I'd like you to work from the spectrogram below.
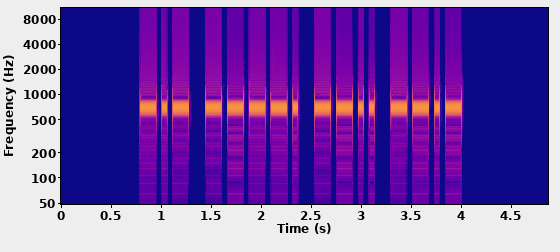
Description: Morse code, heard as a keyed tone, about 22 wpm, 700 Hz. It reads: K9ZQ
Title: USA Call Signs - 3x Character Spacing - 22wpm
